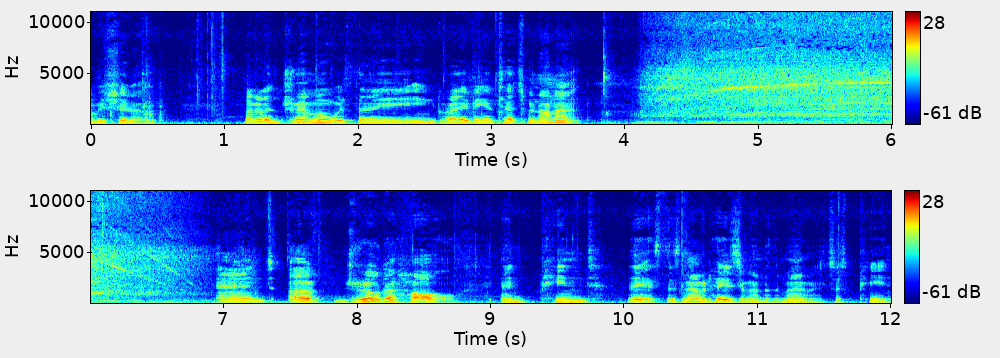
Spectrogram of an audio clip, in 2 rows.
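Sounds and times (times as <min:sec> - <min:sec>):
rotary tool whine: 0:04.0 - 0:07.0.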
